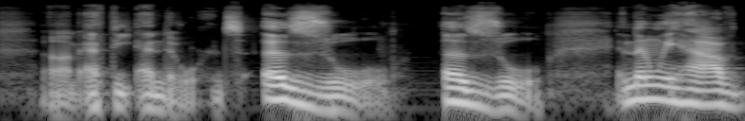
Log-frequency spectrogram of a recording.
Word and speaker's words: azul: Azul. Azul. Now there are two syllables there, but it's still in that syllable that we want to pronounce as ooh.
